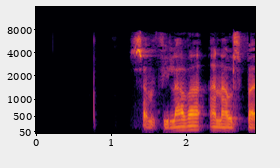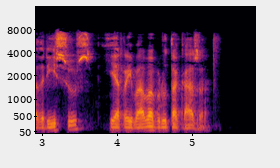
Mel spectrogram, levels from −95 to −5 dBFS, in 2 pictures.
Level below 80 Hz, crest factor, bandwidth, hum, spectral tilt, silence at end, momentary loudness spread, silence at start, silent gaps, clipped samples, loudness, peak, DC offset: -66 dBFS; 20 dB; 8.4 kHz; none; -2.5 dB/octave; 0.5 s; 8 LU; 1.25 s; none; under 0.1%; -28 LUFS; -12 dBFS; under 0.1%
